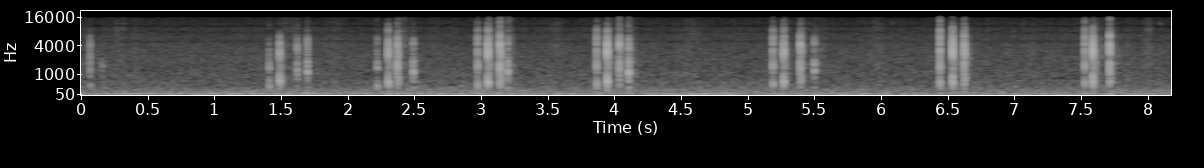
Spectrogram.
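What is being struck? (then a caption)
Small thin plastic butterfly ornament. Long painted nails tap and scratch a small, thin, solid gold glitter-coated plastic butterfly ornament on a Christmas tree. Quiet, bright, clicky taps come in short bursts of two to four quick hits, each dying out instantly with no ring. The bursts are separated by near-silence.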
